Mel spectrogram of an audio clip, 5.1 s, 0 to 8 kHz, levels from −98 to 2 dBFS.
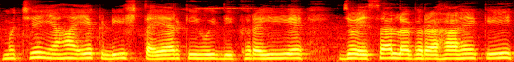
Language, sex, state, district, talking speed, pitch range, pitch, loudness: Hindi, female, Maharashtra, Mumbai Suburban, 185 wpm, 185-200 Hz, 195 Hz, -15 LUFS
